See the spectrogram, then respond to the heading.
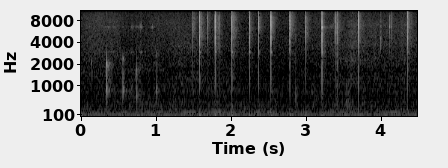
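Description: An empty, small, hollow, glazed white ceramic bowl or dish is held in one hand and tapped and scratched with long acrylic nails. About 15 short, bright clicks stand apart over a steady low hum, starting soft and scratchy, then turning sharper and louder after the first second and a half. Each tap dies away almost at once.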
